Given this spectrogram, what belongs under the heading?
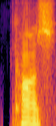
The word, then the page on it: cause: American English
